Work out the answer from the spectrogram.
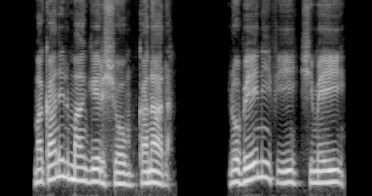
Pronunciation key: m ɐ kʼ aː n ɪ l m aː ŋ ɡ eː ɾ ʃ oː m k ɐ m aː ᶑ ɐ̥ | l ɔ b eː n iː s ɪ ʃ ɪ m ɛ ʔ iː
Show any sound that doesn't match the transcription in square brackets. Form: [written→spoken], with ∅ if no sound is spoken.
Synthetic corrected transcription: m ɐ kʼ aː n ɪ l m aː ŋ ɡ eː ɾ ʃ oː m k ɐ [m→n] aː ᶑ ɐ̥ | l ɔ b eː n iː [s→f] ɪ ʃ ɪ m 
